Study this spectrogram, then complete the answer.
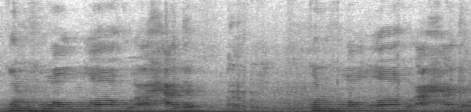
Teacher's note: Kalau qul Allahu itu ha tebal, tapi kalau ahad itu termasuk ha tipis.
